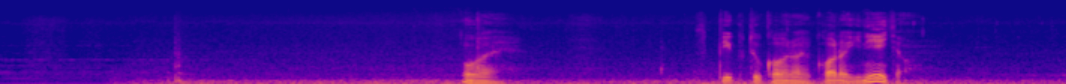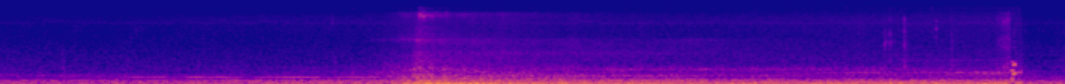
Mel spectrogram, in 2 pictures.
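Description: A low rumble fills an echoing hall.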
